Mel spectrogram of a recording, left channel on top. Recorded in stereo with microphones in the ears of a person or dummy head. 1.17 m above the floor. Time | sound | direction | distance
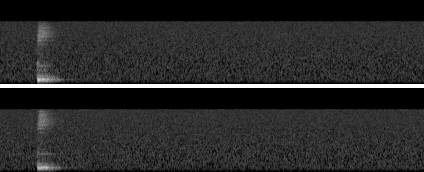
0.4 | a snare drum | 20° left (ahead or behind) | 0.7 m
